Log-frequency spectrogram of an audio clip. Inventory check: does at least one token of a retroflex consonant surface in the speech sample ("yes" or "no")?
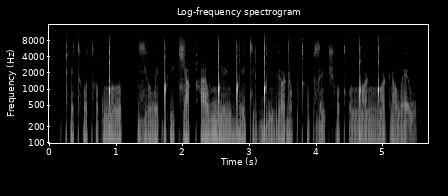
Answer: yes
